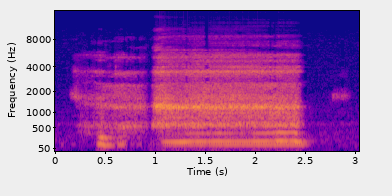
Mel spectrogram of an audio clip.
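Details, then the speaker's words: Imitated stridor, made by voluntarily closing the glottis and inhaling forcefully: a high-pitched, harsh tone, as produced when airflow passes through a narrowed airway in upper airway obstruction. "se produce un sonido conocido como estridor es un tono agudo y rudo lamentablemente de este no pude encontrar el sonido se le puede imitar cerrando voluntariamente la glotis e inspirando enérgicamente"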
